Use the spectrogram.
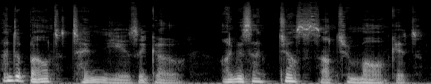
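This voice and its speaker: A man reading his own short stories aloud as a radio presenter, with a measured and expressive delivery. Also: slightly rough. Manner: measured, expressive delivery with wide swings in pitch. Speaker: storyteller and radio show presenter. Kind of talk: scripted short-story reading.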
